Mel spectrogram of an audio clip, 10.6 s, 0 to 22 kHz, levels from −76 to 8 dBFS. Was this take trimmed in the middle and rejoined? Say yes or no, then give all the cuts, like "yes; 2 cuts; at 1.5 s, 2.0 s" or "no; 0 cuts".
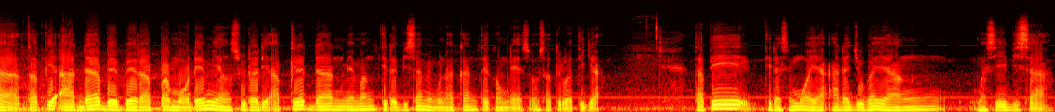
no; 0 cuts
